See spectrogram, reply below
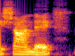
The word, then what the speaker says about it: Shonday: Even the way that I get people to remember how to pronounce my name, I always say it, pronounce it like a day of the week, Saturday, Sunday, Shonday.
